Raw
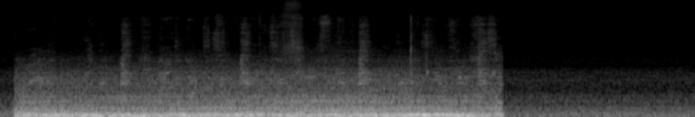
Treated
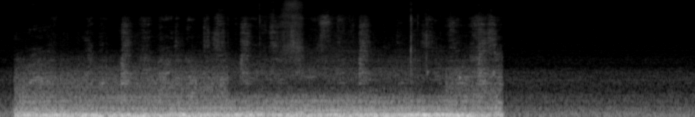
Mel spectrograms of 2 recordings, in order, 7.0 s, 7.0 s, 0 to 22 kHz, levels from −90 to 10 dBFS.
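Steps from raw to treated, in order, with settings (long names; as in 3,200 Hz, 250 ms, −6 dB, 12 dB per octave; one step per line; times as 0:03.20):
0:02.28–0:04.46: parametric band 1,100 Hz −13.5 dB 1 octave
level +3.5 dB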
